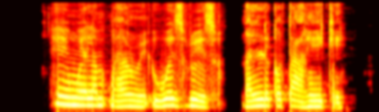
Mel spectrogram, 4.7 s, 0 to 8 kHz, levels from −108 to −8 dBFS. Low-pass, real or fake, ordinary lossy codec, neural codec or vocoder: 7.2 kHz; real; none; none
